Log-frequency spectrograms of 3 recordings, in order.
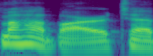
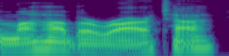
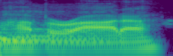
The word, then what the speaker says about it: Mahabharata: It's pronounced Mahabharata, but a lot of times people mispronounce and call it the Mahabharata. No. Mahabharata. Sometimes people call it that, which is, anyways, it's within Hinduism.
